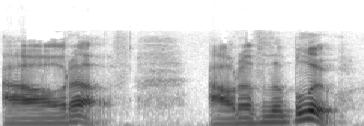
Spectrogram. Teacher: I'm going to pronounce that T as a flap T. It's going to sound like a soft D. And then I will link it with the vowel sound in of.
